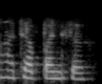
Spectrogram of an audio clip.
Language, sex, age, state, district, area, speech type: Telugu, female, 18-30, Andhra Pradesh, East Godavari, urban, conversation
